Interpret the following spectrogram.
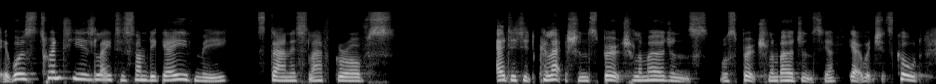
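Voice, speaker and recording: In a dry, close sound with no echo, a woman speaks at a fairly quick pace with a medium pitch and ordinary pitch variation, a plain, everyday voice. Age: 60s. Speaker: podcast host. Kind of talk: conversational interview.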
